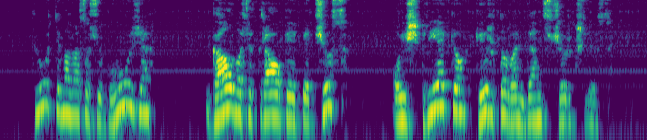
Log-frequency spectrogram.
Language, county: Lithuanian, Šiauliai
